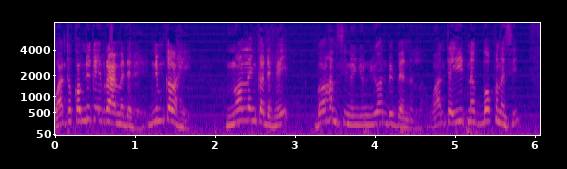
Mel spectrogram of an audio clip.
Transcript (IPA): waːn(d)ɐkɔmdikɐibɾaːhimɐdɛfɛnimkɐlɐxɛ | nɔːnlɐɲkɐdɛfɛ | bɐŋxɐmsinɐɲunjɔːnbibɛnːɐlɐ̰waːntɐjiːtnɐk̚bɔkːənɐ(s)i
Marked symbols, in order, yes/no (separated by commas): no, yes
